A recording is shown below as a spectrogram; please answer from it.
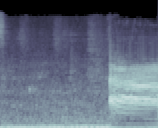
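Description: A pause in an a cappella rap verse with only a low steady rumble, then about one and a half seconds in a man's voice holds one steady pitched sound for under a second, his hands cupped over his mouth.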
